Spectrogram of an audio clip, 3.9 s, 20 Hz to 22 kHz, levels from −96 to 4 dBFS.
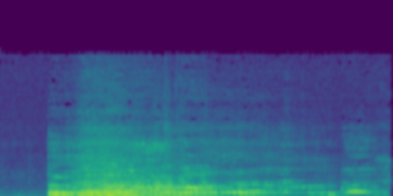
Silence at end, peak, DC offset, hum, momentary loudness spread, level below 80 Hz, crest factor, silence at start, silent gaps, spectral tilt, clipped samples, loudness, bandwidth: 0.05 s; -4 dBFS; under 0.1%; none; 19 LU; -52 dBFS; 16 dB; 0.45 s; none; -4 dB/octave; under 0.1%; -20 LUFS; 15.5 kHz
